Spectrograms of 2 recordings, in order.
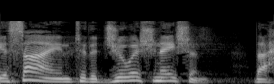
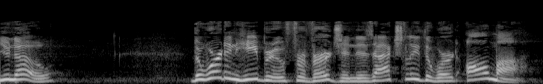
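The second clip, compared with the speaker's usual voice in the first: condescending, know-it-all tone, talking down; 4 semitones higher than usual. Quoting what deniers say about the Hebrew word, in a mock I'm-smarter-than-you tone. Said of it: "sort of "I'm smarter than you" tones".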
